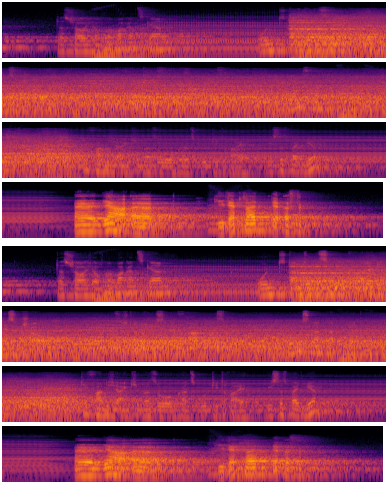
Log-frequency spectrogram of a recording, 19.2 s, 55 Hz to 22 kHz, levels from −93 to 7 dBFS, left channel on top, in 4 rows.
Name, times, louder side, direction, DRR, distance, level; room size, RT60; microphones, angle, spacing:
voice 1, 0.7-2.2 3.2-5.5 6.1-9.3 10.6-13.7, right 2 dB, 35° right, 8 dB, 0.7 m, -36 dB
sound 1, 1.1-7.2 9.0-15.2 17.0-17.5, left 1 dB, 15° left, 1.3 m, -42 dB
sound 2, 3.6-10.4, equal, 45° left, 2.0 m, -30 dB
voice 2, 15.3-16.3 17.1-18.2, left 2 dB, 85° left, 7 dB, 1.0 m, -22 dB
10.5 x 9.9 x 7.5 m, 2.8 s
head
